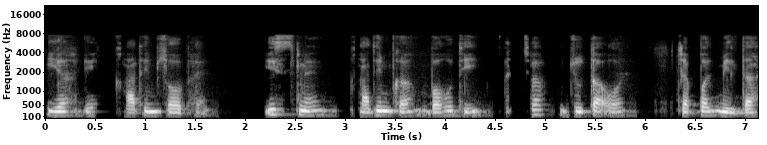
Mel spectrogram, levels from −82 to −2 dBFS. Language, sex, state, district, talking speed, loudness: Hindi, male, Jharkhand, Deoghar, 135 wpm, -16 LUFS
